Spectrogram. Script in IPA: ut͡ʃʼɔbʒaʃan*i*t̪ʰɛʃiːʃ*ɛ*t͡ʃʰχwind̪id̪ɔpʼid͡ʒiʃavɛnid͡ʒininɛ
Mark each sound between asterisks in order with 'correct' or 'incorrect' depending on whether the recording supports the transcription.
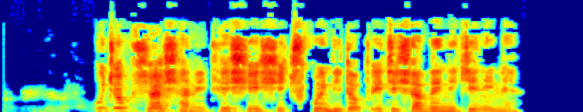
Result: correct, incorrect: i

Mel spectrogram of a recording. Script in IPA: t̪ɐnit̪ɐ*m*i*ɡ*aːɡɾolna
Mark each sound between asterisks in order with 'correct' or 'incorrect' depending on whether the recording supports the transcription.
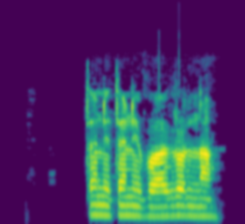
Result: incorrect: n, incorrect: b

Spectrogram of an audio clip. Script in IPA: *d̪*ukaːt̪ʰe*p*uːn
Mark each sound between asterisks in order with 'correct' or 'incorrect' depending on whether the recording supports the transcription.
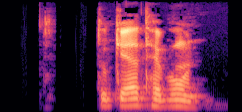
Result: incorrect: t̪, incorrect: b

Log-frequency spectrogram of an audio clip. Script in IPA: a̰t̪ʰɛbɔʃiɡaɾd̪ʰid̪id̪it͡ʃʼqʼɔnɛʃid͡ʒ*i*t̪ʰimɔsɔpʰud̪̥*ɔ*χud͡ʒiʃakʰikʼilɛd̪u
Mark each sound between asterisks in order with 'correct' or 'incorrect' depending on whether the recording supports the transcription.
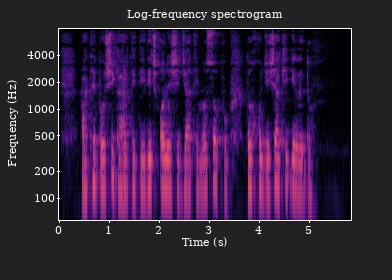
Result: incorrect: a, correct

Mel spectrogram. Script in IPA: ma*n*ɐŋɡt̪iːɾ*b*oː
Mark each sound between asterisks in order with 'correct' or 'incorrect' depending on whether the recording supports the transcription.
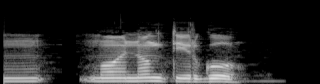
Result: correct, incorrect: ɡ

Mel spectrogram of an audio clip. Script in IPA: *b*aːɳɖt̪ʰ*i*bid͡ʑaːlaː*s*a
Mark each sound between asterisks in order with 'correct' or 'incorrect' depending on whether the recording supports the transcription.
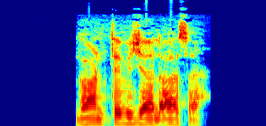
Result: incorrect: ɡ, incorrect: e, correct

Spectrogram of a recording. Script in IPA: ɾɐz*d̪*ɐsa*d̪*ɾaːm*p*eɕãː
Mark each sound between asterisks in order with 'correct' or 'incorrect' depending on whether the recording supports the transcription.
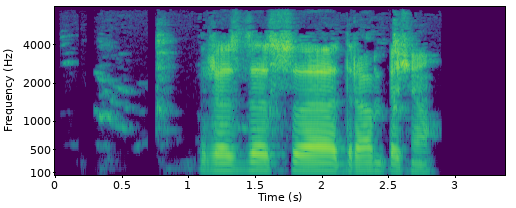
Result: correct, correct, correct

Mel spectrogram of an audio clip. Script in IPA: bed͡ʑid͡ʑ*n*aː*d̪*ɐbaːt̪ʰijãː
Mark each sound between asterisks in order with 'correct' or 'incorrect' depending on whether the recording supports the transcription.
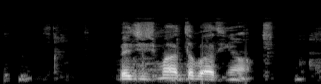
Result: incorrect: m, incorrect: t̪

